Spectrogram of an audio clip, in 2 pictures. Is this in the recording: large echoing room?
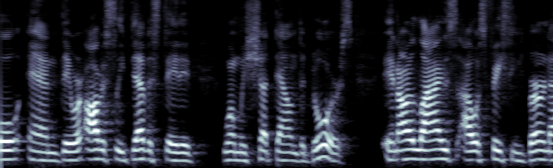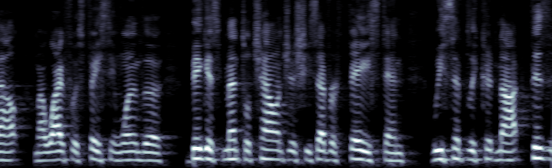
yes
